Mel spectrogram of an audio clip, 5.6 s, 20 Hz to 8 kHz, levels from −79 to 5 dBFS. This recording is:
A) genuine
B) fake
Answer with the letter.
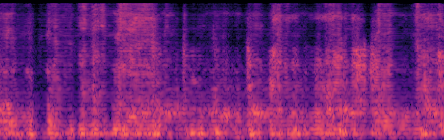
B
